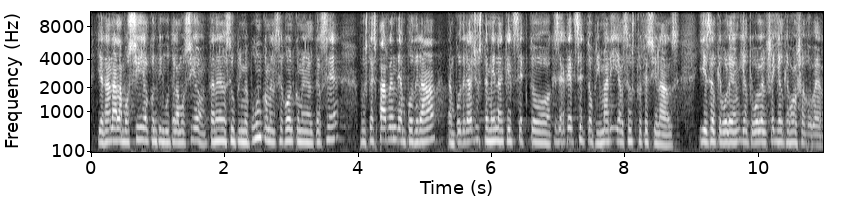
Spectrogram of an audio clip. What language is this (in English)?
Catalan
